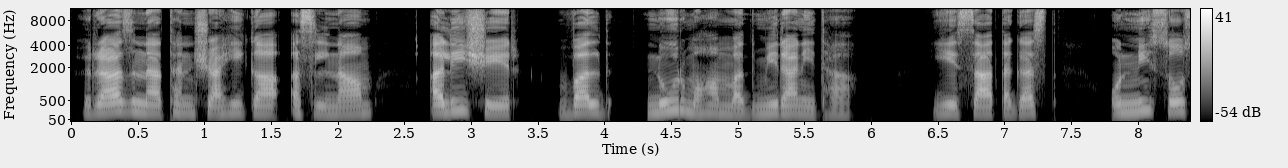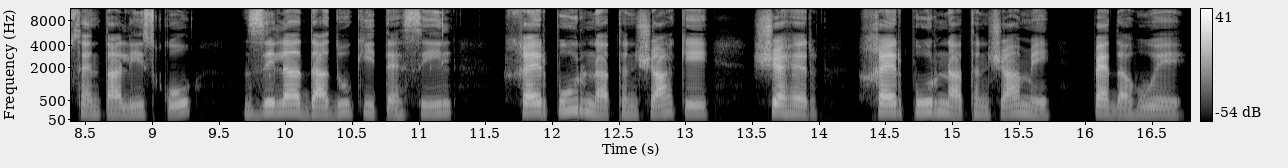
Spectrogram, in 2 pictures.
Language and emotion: Urdu, neutral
